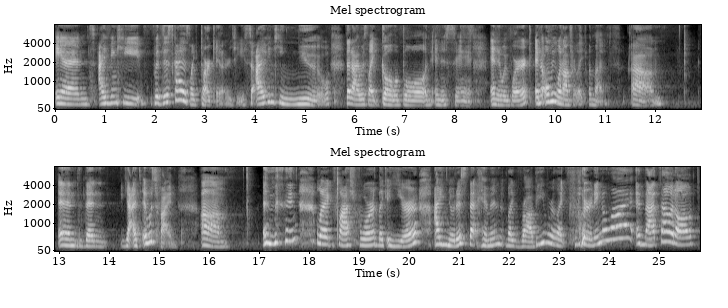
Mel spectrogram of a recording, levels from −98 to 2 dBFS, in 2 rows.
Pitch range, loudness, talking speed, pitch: 190-260 Hz, -20 LUFS, 165 wpm, 215 Hz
